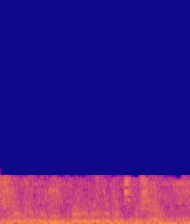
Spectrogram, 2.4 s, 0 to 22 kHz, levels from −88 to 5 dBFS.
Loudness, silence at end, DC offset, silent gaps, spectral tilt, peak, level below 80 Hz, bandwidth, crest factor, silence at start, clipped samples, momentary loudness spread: -22 LUFS; 0 s; under 0.1%; none; -7 dB/octave; -8 dBFS; -40 dBFS; 5 kHz; 12 dB; 0 s; under 0.1%; 1 LU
